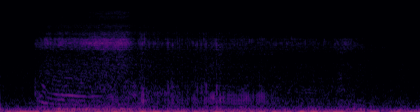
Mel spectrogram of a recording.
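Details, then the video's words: Midnight, a pet cat napping on his chair, snores softly with low, rumbling, rhythmic breaths beneath a steady low hum in a quiet room. "Snoring kitty cat"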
